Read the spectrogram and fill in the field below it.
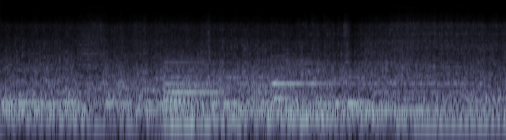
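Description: A skid loader's diesel engine rumbles close by.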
